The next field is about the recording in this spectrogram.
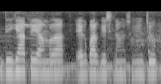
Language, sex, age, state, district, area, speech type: Bengali, female, 60+, West Bengal, Uttar Dinajpur, urban, spontaneous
